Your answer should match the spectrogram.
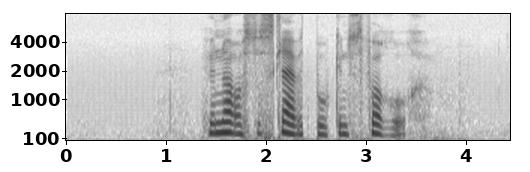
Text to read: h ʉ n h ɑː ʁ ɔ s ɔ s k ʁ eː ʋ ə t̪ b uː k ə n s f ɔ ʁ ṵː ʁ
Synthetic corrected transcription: h ʉ n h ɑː ʁ ɔ s ɔ s k ʁ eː ʋ ə t̪ b uː k ə n s f ɔ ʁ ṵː ʁ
